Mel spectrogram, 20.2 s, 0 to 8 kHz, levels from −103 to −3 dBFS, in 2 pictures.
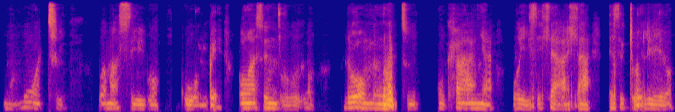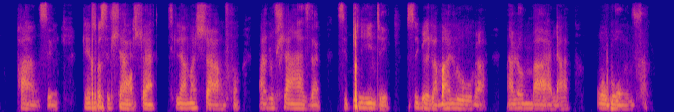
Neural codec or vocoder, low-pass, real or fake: codec, 24 kHz, 1.5 kbps, HILCodec; 7.2 kHz; fake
